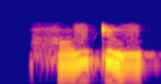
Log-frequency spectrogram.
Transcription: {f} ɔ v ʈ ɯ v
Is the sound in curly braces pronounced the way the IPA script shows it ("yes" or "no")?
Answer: no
